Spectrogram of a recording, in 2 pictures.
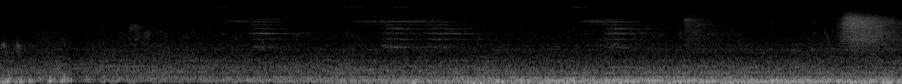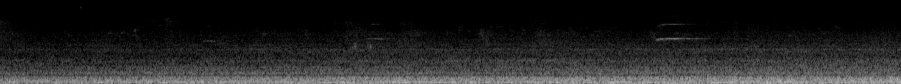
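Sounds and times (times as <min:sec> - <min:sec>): train rumbling on rails: 0:00.0 - 0:18.0
wheels squealing on rails: 0:02.1 - 0:04.9, 0:05.7 - 0:07.3, 0:15.4 - 0:16.4
short hiss: 0:08.4 - 0:09.1.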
